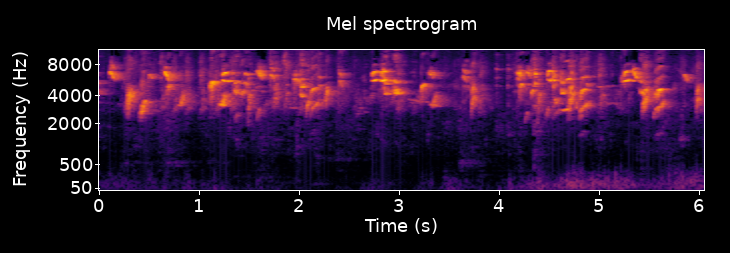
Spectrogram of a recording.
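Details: European goldfinch song in batbata and sastasat style, used to stimulate males into singing and activity; twittering runs of bright chirps and buzzes, pausing briefly, over a low rumble that swells toward the end.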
